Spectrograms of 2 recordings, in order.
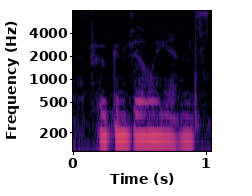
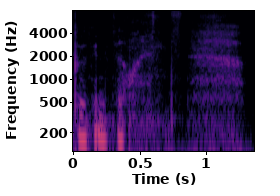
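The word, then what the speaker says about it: Bougainvillean: So out of respect for the pugan villains bugan villians not bugan villains bugan villians I'm just going to say that they're their own thing.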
